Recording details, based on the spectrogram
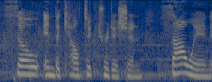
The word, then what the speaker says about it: Samhain: Samhain is the name Halloween in Irish, which has got an unusual spelling, S-A-M-H-A-I-N. – But it's pronounced Samhain.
